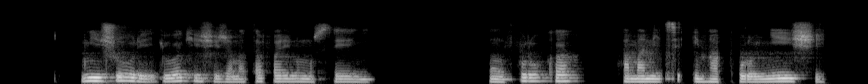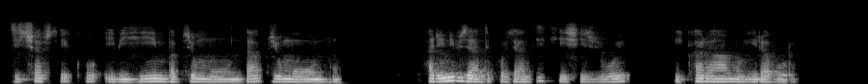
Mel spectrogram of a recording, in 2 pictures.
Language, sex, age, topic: Rundi, female, 36-49, education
